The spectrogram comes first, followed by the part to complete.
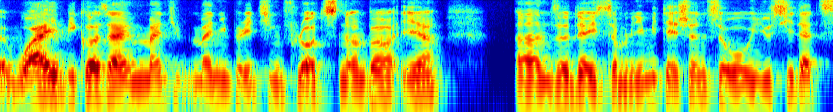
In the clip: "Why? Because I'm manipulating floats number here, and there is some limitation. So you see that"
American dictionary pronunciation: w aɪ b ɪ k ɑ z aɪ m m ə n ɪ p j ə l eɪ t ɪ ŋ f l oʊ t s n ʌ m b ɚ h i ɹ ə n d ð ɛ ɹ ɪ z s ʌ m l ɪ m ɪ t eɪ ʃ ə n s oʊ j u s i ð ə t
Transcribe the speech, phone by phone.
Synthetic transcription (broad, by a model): w aɪ b ɪ k ɑ z aɪ m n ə n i p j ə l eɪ t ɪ ŋ f l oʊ t s n ʌ m b ɚ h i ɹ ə n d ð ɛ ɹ ɪ z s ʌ m l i m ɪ t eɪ ʃ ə n s oʊ j u s i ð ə t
